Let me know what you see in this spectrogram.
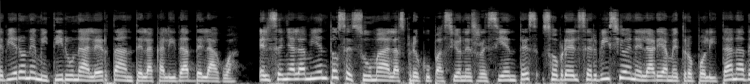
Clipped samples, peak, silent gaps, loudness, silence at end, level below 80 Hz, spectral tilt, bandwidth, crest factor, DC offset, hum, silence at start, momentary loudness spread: under 0.1%; 0 dBFS; none; -11 LUFS; 0 s; -32 dBFS; -5 dB/octave; 14 kHz; 10 dB; under 0.1%; none; 0 s; 5 LU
